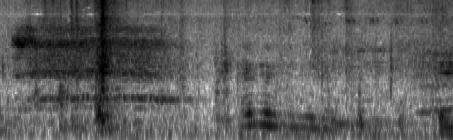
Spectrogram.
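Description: Ganjam goats bleating faintly, with a single sharp knock about half a second in.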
